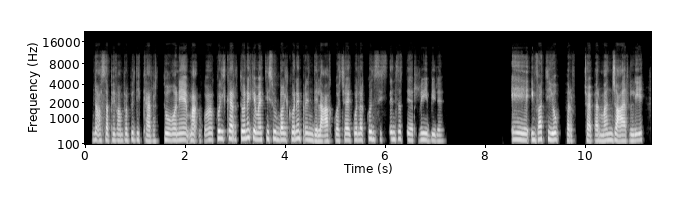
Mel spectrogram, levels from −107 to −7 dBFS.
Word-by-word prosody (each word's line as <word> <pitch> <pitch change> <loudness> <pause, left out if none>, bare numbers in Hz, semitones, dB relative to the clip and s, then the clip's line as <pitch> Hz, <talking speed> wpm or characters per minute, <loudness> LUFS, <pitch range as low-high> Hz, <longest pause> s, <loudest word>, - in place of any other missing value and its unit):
No, 195 -2 -1
sapevan 180 -1 -3
proprio 185 +3 -4
di 195 0 -6
cartone, 185 +3 0
ma 180 +2 +4
gua 190 +3 -3
quel 225 +1 +3
cartone 230 +2 +3
che 235 - +3
metti 200 +1 0
sul 220 -1 -1
balcone, 210 +3 +1
prende 195 -4 -2
l'acqua, 165 +3 +2
cioè 185 +1 -1
quella 190 0 -2
consistenza 210 0 -3
terribile. 180 -2 -3 1.3
E, 200 -4 +1
infatti 210 +2 0
io 200 +1 +3
per 170 -2 -4 0.2
cioè 175 -3 0
per 170 +1 -2
mangiarli 175 +1 +2
190 Hz, 140 wpm, -22 LUFS, 175-200 Hz, 1.3 s, ma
